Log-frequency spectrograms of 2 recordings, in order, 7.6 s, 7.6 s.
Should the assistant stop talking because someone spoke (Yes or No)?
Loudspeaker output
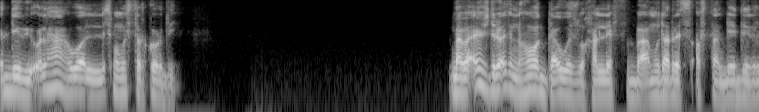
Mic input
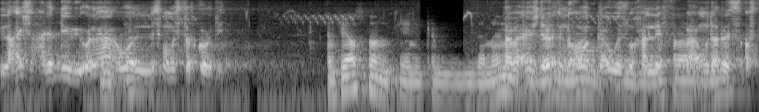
Yes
